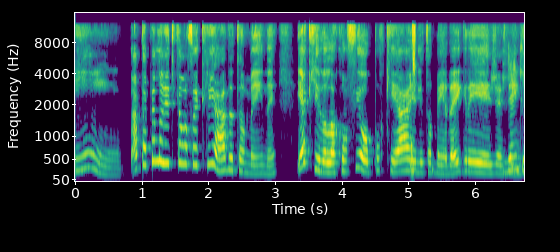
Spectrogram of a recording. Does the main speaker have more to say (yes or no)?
no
